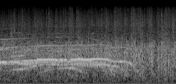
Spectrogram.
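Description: An awards show audience claps for a presenter arriving to announce the 2005 Best TV Show award. The applause is a steady, dense patter lasting about two seconds, with a sustained musical tone running over it.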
